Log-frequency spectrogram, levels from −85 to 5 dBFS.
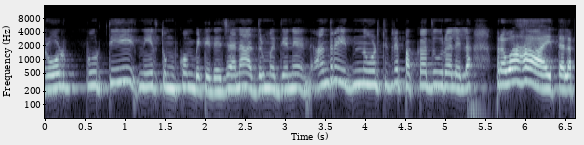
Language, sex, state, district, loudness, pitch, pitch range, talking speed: Kannada, female, Karnataka, Shimoga, -16 LUFS, 250 Hz, 230-275 Hz, 155 wpm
